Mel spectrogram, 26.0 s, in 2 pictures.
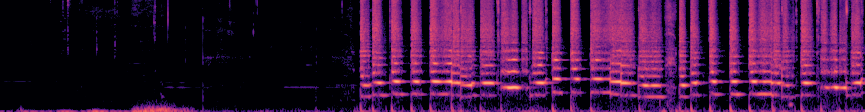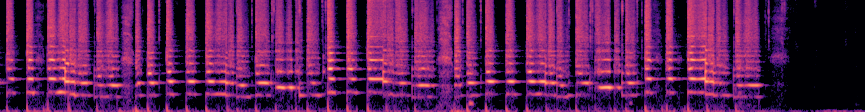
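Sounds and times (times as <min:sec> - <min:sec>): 
flute: 0:05.4 - 0:24.8.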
